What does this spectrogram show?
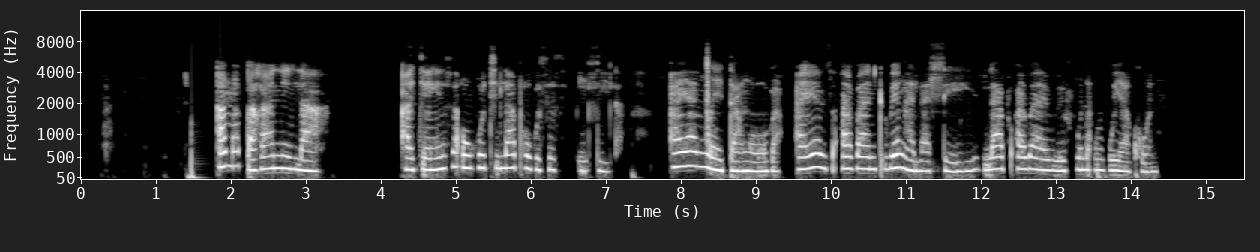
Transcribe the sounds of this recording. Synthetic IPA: amab̥ʱaɣanila | t͡ʃʼeŋisaʔuɣutʰilapʰɔɣusesi̥b̥ʱeɮɛlaː | jaŋ͡ǀɛd̥ʱaŋɔβaː | jɛnd͡zʱaʔaβantʼuβɛŋalaɬeɣilapʰɔʔaβajɛβefunaʔuɣujakʰɔːna

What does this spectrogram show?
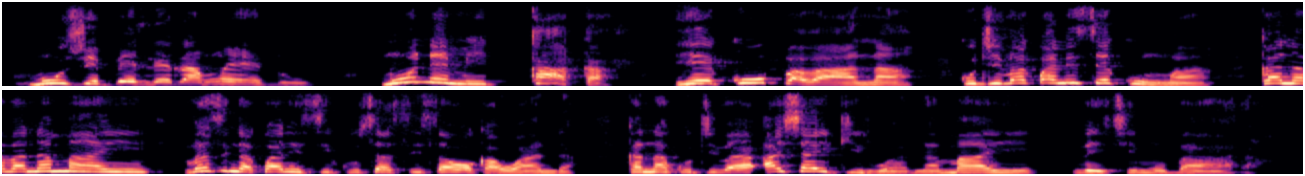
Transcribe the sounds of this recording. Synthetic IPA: muʐibʱe̞ɮe̞ramwe̞ːɗu | mune̞mikaka | je̞kupaʋana | kut̬iʋakwanise̞kumwa | kanaʋanamai | ʋasiŋɡakwanisikusasisawakawanda | kanakutiʋaʔːʃaikirwanamai | ʋe̞t͡ʃimuɓaːra

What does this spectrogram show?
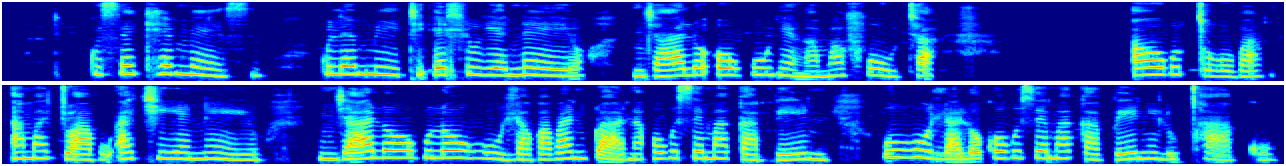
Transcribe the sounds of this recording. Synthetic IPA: ɣusɛkʰɛmesi | ɣulemitʰiʔeɬuɣɛnɛjɔ | nd͡ʒʱalɔʔoɣuɲɛŋamafutʰa | woɣuɡ͡ǀʱɔβaː | mad̥ʒ̥ʱwaβuʔat͡ʃʼijɛnɛjɔ | nd͡ʒʱalɔɣuloɣuɮaɣwaβantʼwanaʔoɣusɛmaɡ̥ʱab̥ʱeːni | uɣuɮalɔkʰoɣusɛmaɡ̥ʱab̥ʱeniluǀʰaːɡ̥ʱɔ

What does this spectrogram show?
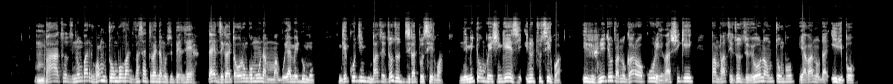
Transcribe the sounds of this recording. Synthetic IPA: mbʱat͡so̞d͡zino̞mwaɾirwamuto̞mbo̞ʋantuʋasatiʋae̞ndamuʐibʱe̞ɮe̞ɾaɗaid͡zikaitauɾo̞ŋɡo̞munamumaɓujame̞ɗuːmo | ŋɡe̞kut̬imbʱat͡soid͡zod͡zo̞d͡zikatut͡sirwane̞mito̞mbo̞je̞ʃiŋɡeziʔino̞tut͡siːrwa | iʐiʐino̞it̬akutiʋano̞ɡʱaɾaokuɾe̞ʋaʂik̬e | pambʱat͡soid͡zod͡zoʋionaomito̞mbo̞jaʋano̞ɗaʔiɾiːpo

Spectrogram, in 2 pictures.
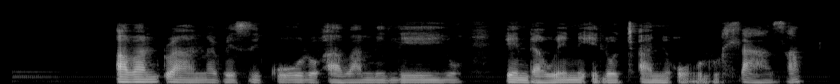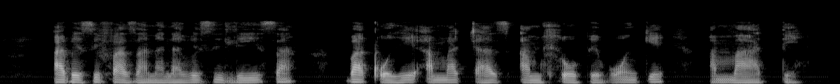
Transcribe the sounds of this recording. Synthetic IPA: aβantʼwanaβesiɣɔlɔʔaβamɛlɛjɔ | ɛndʱaweniʔɛlɔt͡ʃʼanɛ̰ʔo̰βṵluɬaːzaː | βesifa̰za̰nalaβesilisa̰ | βaǃɔɣɛʔa̰mad̥ʒ̥ʱaziam̩ɬɔpʰɛβɔ̰ŋkʼɛ | a̰maːd̥ʱɛ

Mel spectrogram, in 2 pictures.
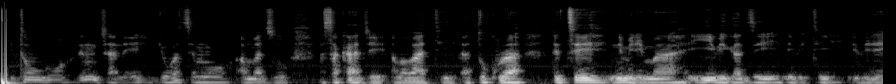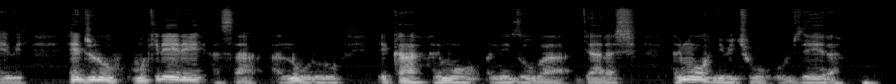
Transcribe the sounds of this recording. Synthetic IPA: itoːŋɡo̞ɾinit͡ʃaːne̞iɾɟoːβat͡se̞mŋo̞a̰mazu | asakad͡ʒe̞amaβaːtʰiatukuɾa | nde̞t͡se̞nimiɾimajiβiɡaziniβitʰiβiɾe̞ːβiɾe | he̞d͡ʒuɾuːmukiɾe̞ːɾe̞hasanuβuɾuɾu | ekʰahaɾimŋo̞nizuːβa̰ɾɟaːɾaʃe̥ | haɾimŋo̞niβit͡ʃuvjeːɾa

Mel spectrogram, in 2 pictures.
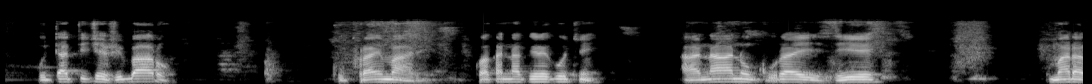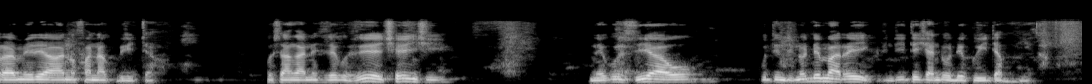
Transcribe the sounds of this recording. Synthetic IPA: kutatit͡ʃe̞ʐiɓaɾo̞ | kupraimari | kwa̰kanakirekuti | anaːno̞kṵɾaizije | maɾaɾamiɾiaːno̞fanakuiːta | kusaŋɡanisirekuzije̞t͡ʃe̞nd͡ʒi | ne̞kuzijawo̞ | kutindino̞ɗe̞maɾe̞ikutindiːte̞t͡ʃandiuɗe̞kuitamuɲiːkḁ

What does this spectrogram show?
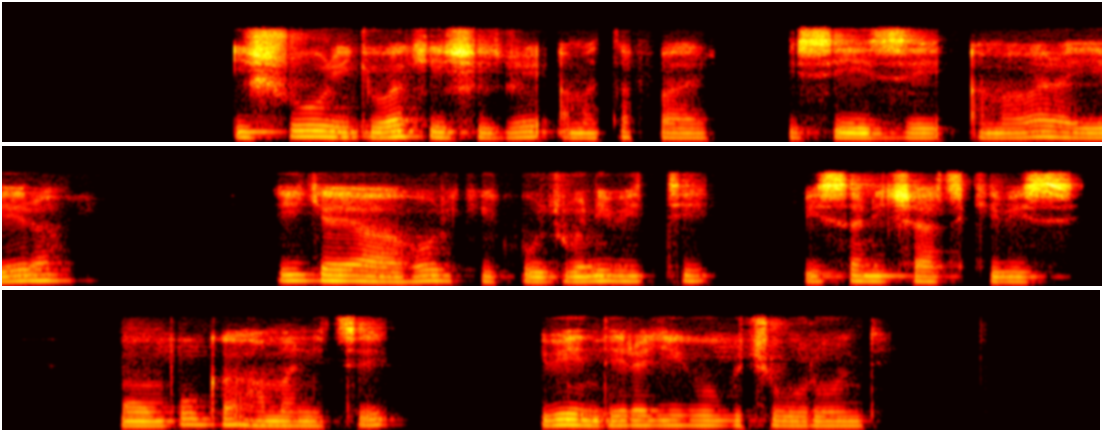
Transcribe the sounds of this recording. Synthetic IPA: iʃuːɾeɾɟuːβakʰiʃid͡ʒwe̞ʔamatafaːɾi | ɾisiːze̞a̰maβaɾaje̞ɾa | jiɟajaːɦo̞ɾikʰikʰud͡ʒɡwe̞niβitʰi | βisanit͡ʃaːt͡si̥kʰiβisi̥ | mumbuɡaɦamanit͡se̞̰ | iβe̞ːnde̞ɾaɾɟiːɡihuɡut͡ʃuβuɾuːndi

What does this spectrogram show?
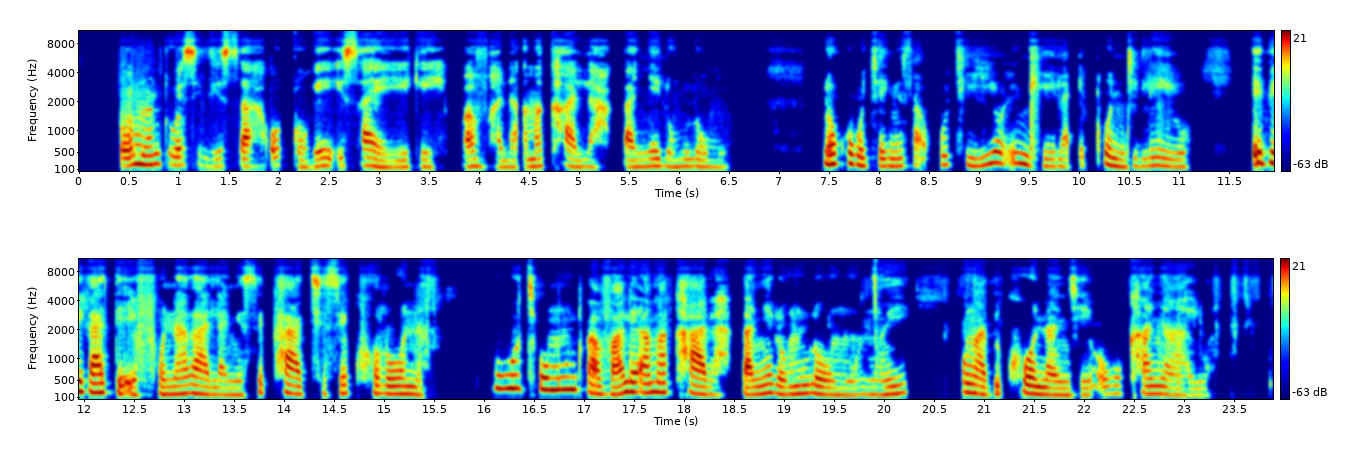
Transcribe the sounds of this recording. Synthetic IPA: umuntʼuwesilisaɔɡ͡ǃʱɔɣɛʔisajɛɣɛwavalaʔamakʰalaɣaɲɛlom̩lɔːmɔ | lokʰuɣut͡ʃʼeŋisa̰uɣutʰijijɔʔind͡ɮʱɛlaʔɛǃondʱilɛjɔ | eβɛɣad̥ʱɛɛfɔnaɣalaŋesikʰatʰisɛkʰɔrɔːna | uɣutʰiumuntʼuavalɛʔamakʰalaɣaɲɛlom̩lɔmɔŋ͡ǀʱi | ɣuŋaβikʰɔnand͡ʒʱɛoɣukʰaɲaːjɔ

